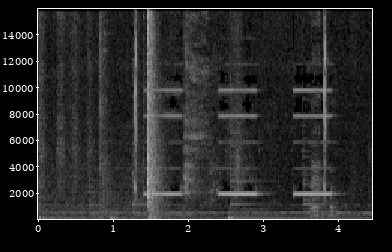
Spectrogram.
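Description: A microwave oven beeping three times, about a second apart, each a single steady high tone about half a second long, over background music.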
